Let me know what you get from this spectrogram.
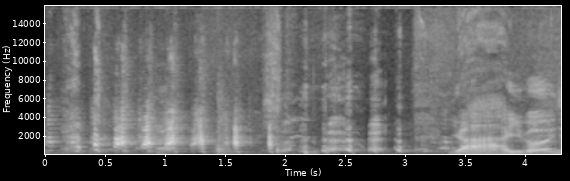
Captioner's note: laughing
